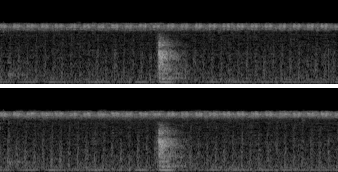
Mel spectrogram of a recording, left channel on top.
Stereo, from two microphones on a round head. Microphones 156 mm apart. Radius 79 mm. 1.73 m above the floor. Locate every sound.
0.0 s an insect: 20° left (ahead or behind), 1.9 m
1.6 s a squeak: 20° left (ahead or behind), 0.7 m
